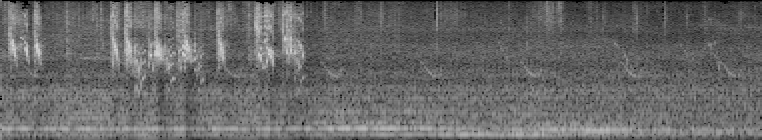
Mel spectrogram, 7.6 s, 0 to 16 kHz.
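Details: Sparrows coming to be fed in front of a civic hall, recorded 23 November 2021; a burst of loud, dense chirping in the first three seconds, then sparse short falling chirps over a steady low hum and traffic-like rumble.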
